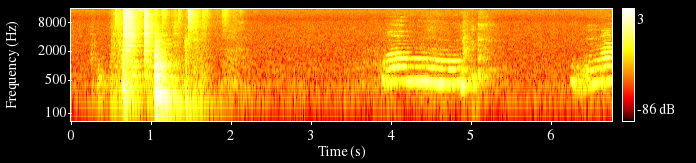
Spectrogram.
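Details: Pavlas, a domestic cat in a bathroom, gives two drawn-out, harmonic meows that hold steady then dip slightly, after a burst of rustling and clattering noise at the start.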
